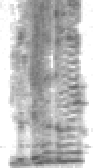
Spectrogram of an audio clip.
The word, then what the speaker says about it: definitely: Definitely. – Na verdade, a ênfase tá antes. Definitely.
